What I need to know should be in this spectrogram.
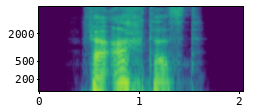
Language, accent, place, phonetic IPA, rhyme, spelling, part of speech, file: German, Germany, Berlin, [fɛɐ̯ˈʔaxtəst], -axtəst, verachtest, verb, De-verachtest.ogg
- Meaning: inflection of verachten: 1. second-person singular present 2. second-person singular subjunctive I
